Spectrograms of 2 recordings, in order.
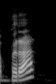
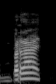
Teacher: quando eu falava brat, eu encostava com pontinha de língua nos dentes de cima. Quando eu falo brat, aí encosto com pontinha de língua nos dentes de baixo. Então, esse é brat, esse brat.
